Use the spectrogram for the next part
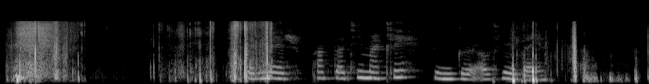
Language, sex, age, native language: Icelandic, female, 11, Icelandic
